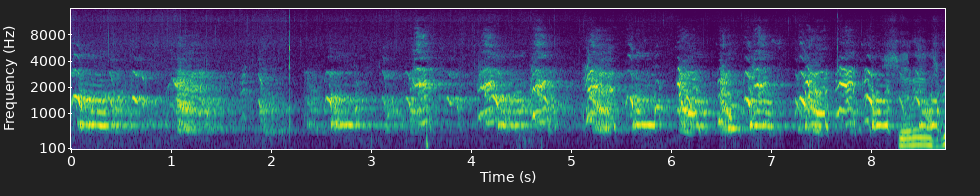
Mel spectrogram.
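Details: Hunting beagles chasing a snowshoe hare in the rain on 8 March 2016, Spade out in front; a string of loud, clipped bays repeats roughly twice a second, each voice rich and ringing, overlapping other hounds.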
